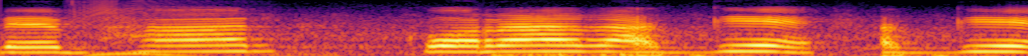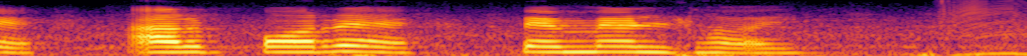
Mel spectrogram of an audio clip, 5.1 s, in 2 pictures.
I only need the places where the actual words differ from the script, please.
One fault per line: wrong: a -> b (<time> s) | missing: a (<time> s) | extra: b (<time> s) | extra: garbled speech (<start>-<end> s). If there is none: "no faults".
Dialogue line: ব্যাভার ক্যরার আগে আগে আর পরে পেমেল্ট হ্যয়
no faults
